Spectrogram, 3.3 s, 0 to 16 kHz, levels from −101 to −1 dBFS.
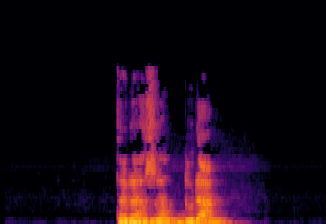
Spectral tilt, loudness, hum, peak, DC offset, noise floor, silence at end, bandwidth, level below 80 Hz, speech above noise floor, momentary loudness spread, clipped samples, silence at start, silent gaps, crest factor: -5.5 dB/octave; -23 LUFS; none; -8 dBFS; under 0.1%; -89 dBFS; 0.95 s; 11.5 kHz; -74 dBFS; 67 dB; 10 LU; under 0.1%; 1.15 s; none; 18 dB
